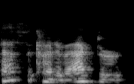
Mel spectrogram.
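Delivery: plain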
